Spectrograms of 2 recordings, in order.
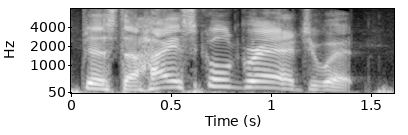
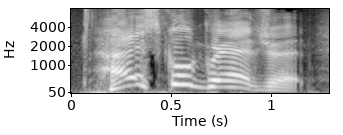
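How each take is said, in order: First: Said in the usual way. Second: "High school graduate" said again, higher and pressed harder; emphatic repeat. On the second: Real, not acted. Preacher stressing "High school graduate" to his congregation. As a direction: hammer home "High school graduate" the second time.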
